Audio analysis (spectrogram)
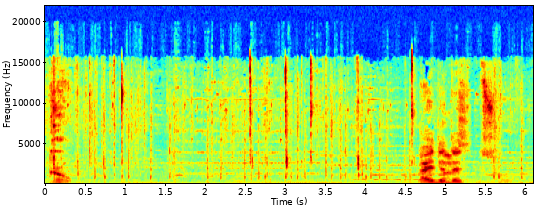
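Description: Roach's hooves clip-clop steadily in The Witcher 3 as the horse trots along, a close, even rhythm throughout, with a brief whinny near the end and a voice speaking briefly over it.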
